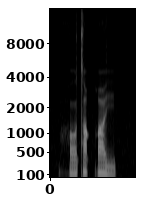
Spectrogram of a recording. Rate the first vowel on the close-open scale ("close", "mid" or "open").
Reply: mid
